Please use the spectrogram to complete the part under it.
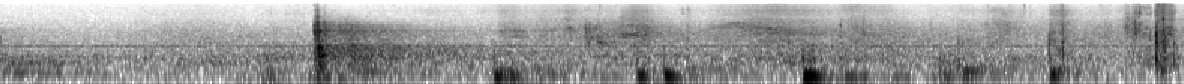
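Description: Footsteps tap on a hard floor in an echoing room.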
